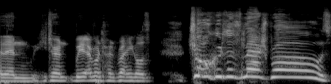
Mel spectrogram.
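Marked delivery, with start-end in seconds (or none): 1.9-3.3 put-on very high, very slow, drawn-out loud shriek. Retelling a stranger at a store midnight release: imitating someone screaming. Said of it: "He just starts screaming out the top of his lungs".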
